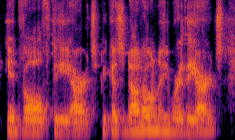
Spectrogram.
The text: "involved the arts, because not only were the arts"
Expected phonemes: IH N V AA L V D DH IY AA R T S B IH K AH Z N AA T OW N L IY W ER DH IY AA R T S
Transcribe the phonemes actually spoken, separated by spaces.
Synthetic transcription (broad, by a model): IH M V AA L V DH IY AA R T S B IH K AH Z N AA T OW N L IY W ER DH IY AA R T S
